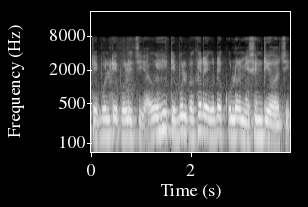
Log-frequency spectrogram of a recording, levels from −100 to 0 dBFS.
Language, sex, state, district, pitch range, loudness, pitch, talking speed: Odia, male, Odisha, Nuapada, 130-140 Hz, -13 LUFS, 135 Hz, 180 wpm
